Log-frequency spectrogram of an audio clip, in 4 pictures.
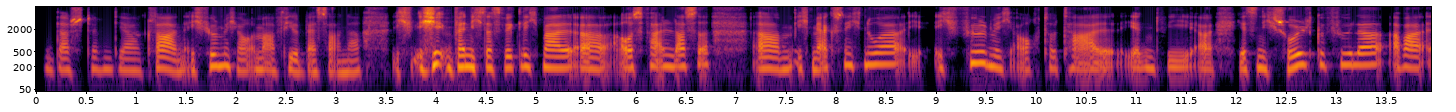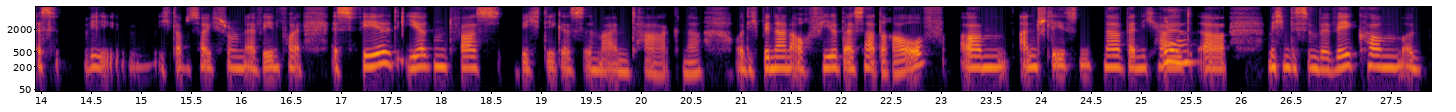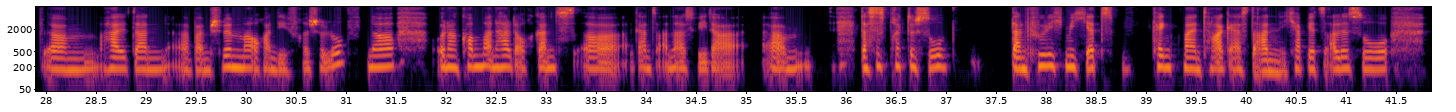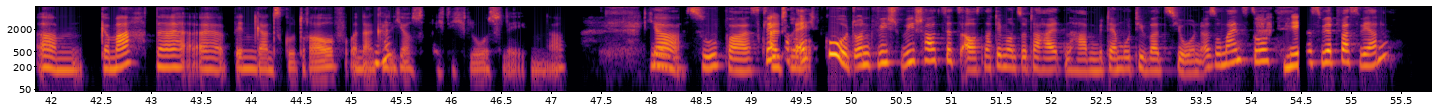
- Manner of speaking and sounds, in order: none
- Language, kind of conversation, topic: German, advice, Wie finde ich die Motivation, regelmäßig Sport zu treiben?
